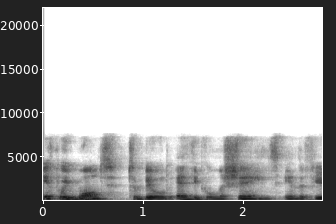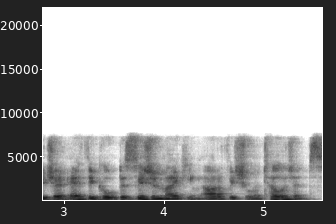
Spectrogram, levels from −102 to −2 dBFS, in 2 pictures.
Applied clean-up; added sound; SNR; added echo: neural mask model DeepFilterNet 3.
